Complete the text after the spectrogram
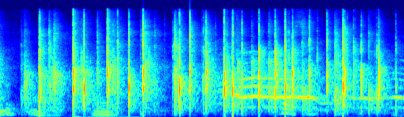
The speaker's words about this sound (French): On les applaudit une dernière fois.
